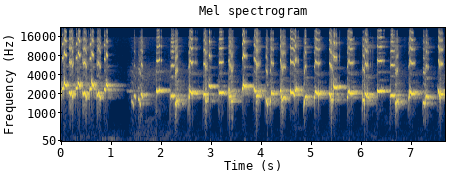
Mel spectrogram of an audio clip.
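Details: Sooty-headed bulbul delivering a long, rapid song meant to lure other bulbuls into answering: an opening rattling trill, then a continuous string of loud whistled notes, each sliding down and up, about four per second.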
